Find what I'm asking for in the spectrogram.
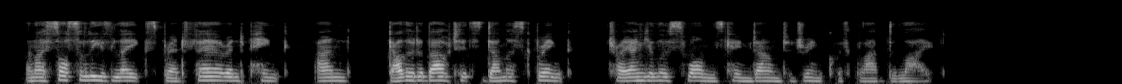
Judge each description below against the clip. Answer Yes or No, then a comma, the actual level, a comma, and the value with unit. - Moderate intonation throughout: No, narrow, 2.2 semitones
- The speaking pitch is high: No, medium, 170 Hz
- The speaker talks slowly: Yes, slow, 120 wpm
